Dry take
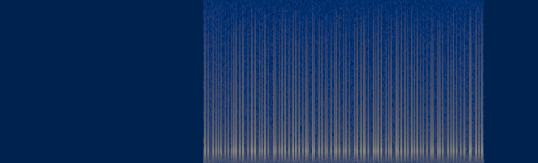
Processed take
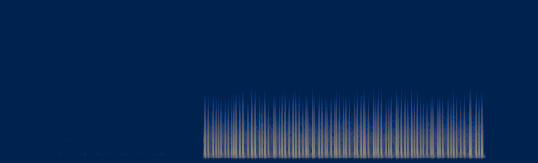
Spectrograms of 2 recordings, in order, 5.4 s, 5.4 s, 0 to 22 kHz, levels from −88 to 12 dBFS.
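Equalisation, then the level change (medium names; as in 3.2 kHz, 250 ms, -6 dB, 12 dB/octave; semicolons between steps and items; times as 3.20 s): rippled Chebyshev high-pass 900 Hz, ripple 6 dB; distance through air 180 m; treble shelf 9.5 kHz -8 dB; +8.5 dB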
